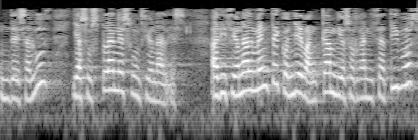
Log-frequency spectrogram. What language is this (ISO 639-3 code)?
spa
